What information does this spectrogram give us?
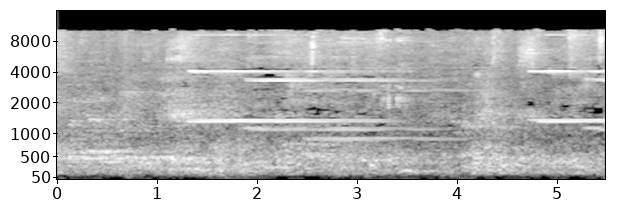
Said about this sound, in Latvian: Tātad ir pienācis laiks reģistrācijai. Lūdzu zvanu.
